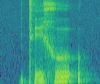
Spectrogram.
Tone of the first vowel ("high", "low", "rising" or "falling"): low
